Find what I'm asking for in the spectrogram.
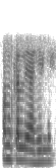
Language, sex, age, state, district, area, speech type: Assamese, female, 60+, Assam, Goalpara, urban, conversation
